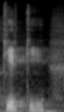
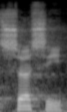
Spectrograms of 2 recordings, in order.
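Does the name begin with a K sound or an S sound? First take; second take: K; S. First: The name begins with a K sound. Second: The name begins with an S sound.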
